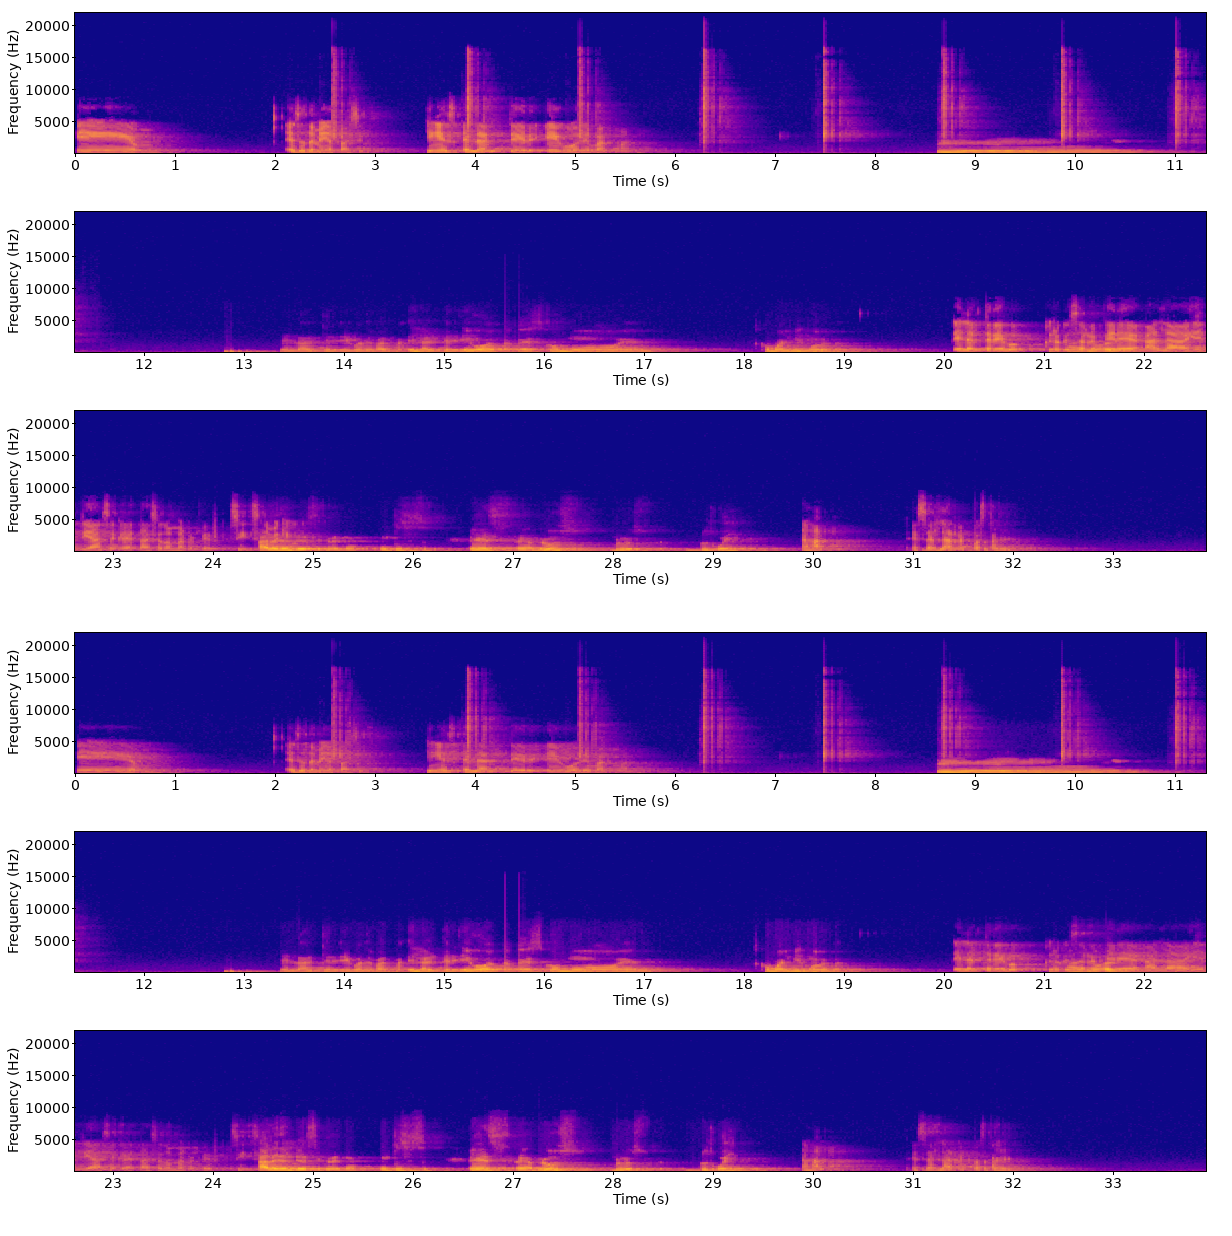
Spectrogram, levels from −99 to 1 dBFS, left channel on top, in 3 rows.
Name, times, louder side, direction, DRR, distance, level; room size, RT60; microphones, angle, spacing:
voice 1, 0.0-0.9 2.1-2.9 3.5-5.7 12.8-12.9 20.1-20.7 21.0-24.6 29.9-30.1 31.0-31.8, left 4 dB, 65° left, 4 dB, 2.6 m, -30 dB
sound 1, 2.0-5.4 5.7-6.7 6.9-7.9 8.1-9.1 9.3-9.4 9.8-10.2 10.5-10.7 10.9-11.6, left 4 dB, 15° left, 2.5 m, -39 dB
voice 2, 8.6-10.7 13.4-17.1 18.2-19.0 21.2-21.8 24.4-26.0 26.6-27.5 28.0-28.3 28.7-29.3 31.8-32.0, right 1 dB, 55° right, 6 dB, 2.2 m, -24 dB
29.5 x 29.0 x 5.2 m, 1.5 s
head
